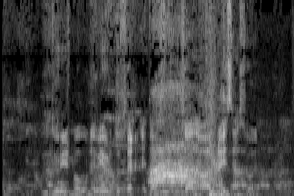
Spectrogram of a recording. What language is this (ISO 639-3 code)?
eus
